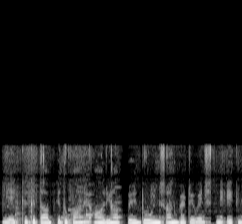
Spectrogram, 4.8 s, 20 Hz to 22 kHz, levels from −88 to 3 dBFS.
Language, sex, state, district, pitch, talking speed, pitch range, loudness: Hindi, female, Himachal Pradesh, Shimla, 250 Hz, 210 wpm, 245-265 Hz, -13 LUFS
